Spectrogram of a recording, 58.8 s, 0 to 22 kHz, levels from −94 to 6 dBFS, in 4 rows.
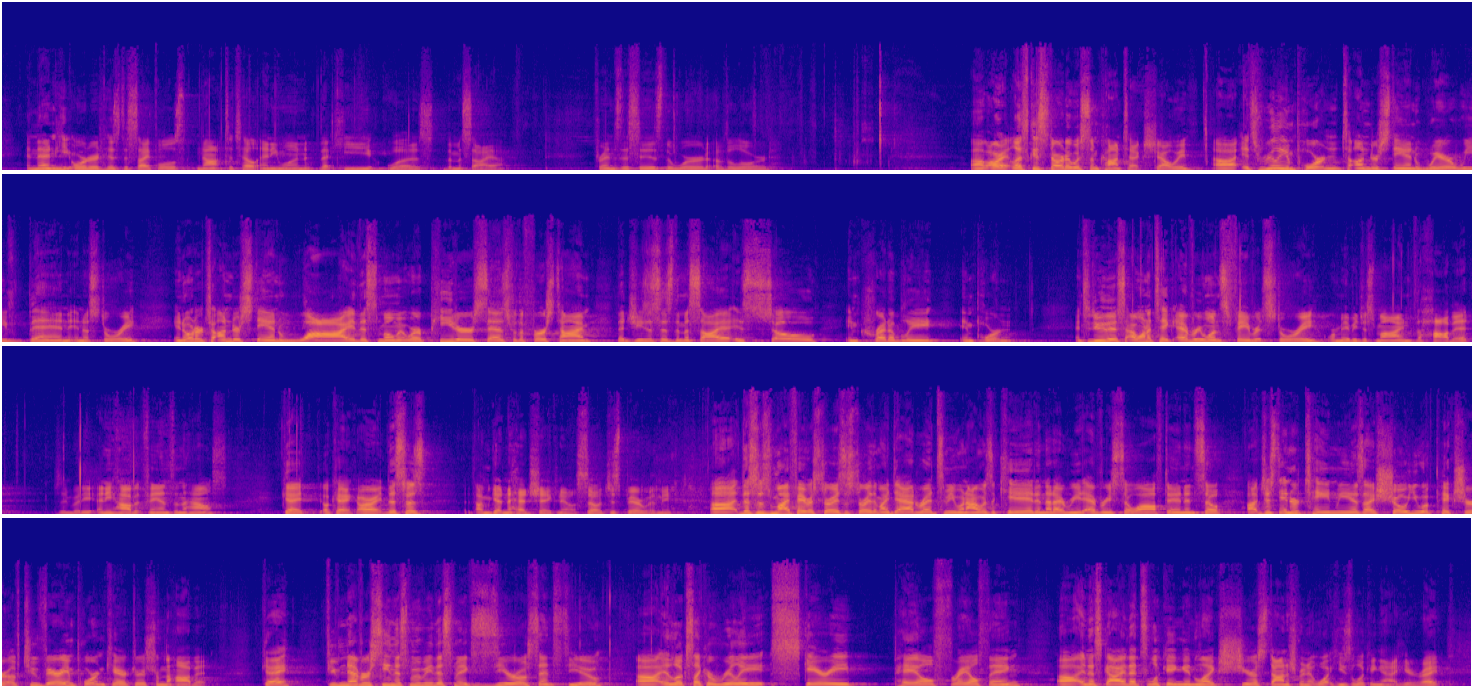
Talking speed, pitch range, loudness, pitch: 200 wpm, 135-185 Hz, -29 LUFS, 160 Hz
